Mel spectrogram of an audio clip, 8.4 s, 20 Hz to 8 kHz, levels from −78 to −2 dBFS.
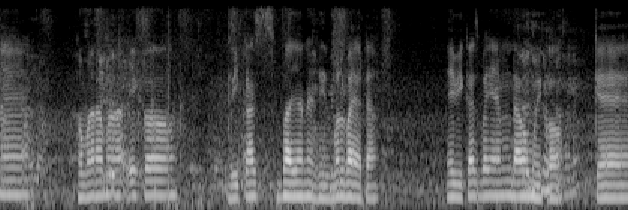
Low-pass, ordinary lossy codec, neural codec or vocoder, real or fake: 7.2 kHz; Opus, 64 kbps; vocoder, 44.1 kHz, 80 mel bands, Vocos; fake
